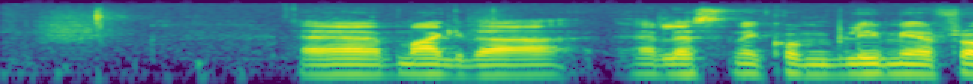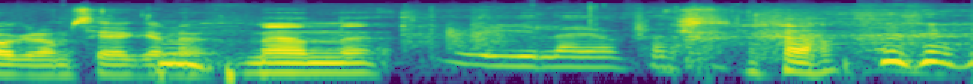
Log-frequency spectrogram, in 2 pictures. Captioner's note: both her and Magda laugh; laughs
